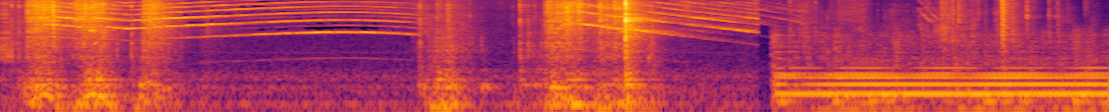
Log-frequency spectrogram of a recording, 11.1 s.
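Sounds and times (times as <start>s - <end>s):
toy siren rising and falling: 0.4s - 4.3s, 5.6s - 8.6s.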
